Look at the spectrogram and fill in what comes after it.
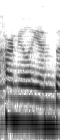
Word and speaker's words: carnelian: Yeah, carnelian, the red, it's reddish orange.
